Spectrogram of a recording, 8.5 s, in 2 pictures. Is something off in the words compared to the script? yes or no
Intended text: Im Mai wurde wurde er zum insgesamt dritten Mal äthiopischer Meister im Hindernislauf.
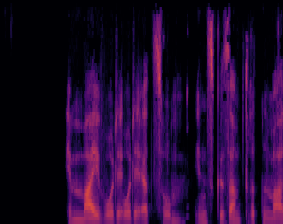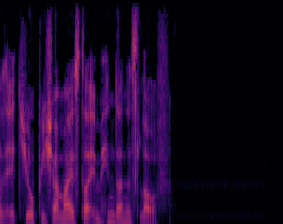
no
